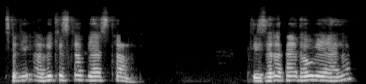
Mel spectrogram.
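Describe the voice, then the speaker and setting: Man teacher with a slightly high voice. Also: fairly even intonation, moderate pace, low-quality recording. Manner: questioning, correcting, dry teasing. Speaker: Sanskrit teacher. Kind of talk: live online class.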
